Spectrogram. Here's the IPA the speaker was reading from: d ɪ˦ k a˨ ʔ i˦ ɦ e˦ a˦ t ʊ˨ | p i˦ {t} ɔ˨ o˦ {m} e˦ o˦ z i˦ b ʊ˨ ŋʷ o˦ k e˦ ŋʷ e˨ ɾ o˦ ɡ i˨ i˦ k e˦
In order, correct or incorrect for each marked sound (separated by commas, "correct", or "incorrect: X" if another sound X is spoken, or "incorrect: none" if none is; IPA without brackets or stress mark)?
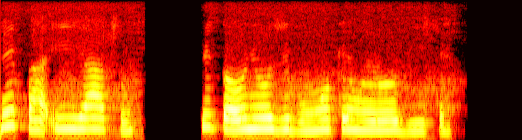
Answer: correct, incorrect: ɲ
